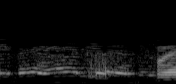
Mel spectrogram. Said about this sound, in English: What's your scanner on? That's the radio.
